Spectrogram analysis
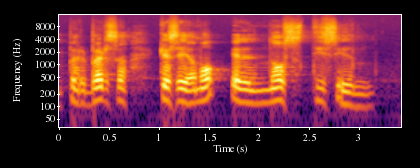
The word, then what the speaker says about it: gnosticismo: Gnosticismo, que se escribe G de gloria, sí, los gnósticos.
